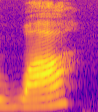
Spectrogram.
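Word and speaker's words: 와: Just think of it as wa water then that's wa or wasp. I think that will be more accurate wasp.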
